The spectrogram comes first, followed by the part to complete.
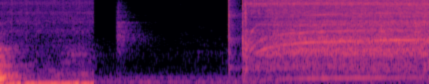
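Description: Electric hand mixer whipping cream in a glass bowl. After a silent gap, the motor starts about two and a half seconds in, rises in pitch as it spins up, then runs steadily.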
